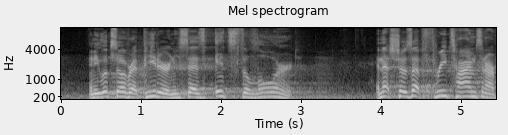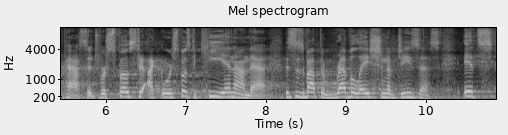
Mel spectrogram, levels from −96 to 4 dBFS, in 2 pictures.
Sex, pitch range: male, 130-185 Hz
